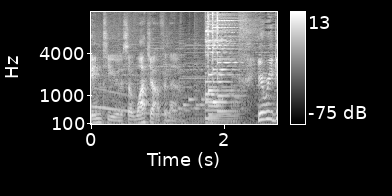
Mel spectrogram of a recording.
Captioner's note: Mario Selection Sound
